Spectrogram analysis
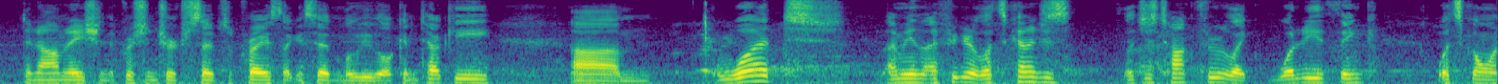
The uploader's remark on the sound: In this special episode recorded live from the General Assembly of the Christian Church (Disciples of Christ).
